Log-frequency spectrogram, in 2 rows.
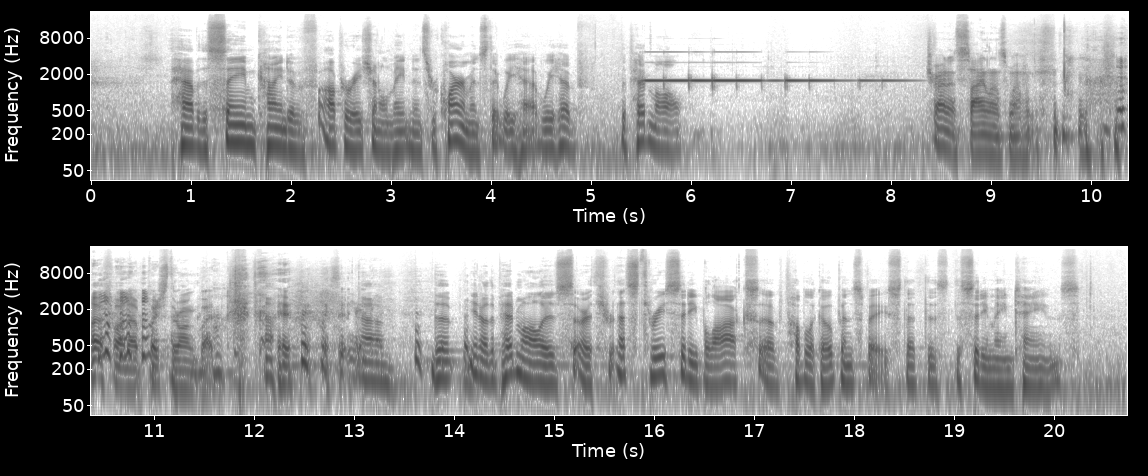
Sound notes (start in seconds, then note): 9.7 laughter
